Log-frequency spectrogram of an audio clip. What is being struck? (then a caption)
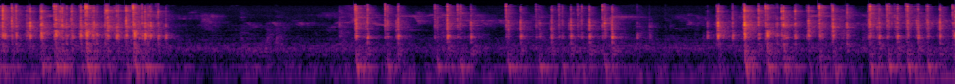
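Plastic mechanical keyboard. Both hands with short-nailed fingertips tap on a white full-size plastic mechanical keyboard with plastic keycaps and RGB backlighting, resting on a desk with a padded wrist rest. Quick, irregular bursts of sharp, bright key clicks with short clacky decay come in runs. A near-silent pause falls around two to three and a half seconds, then typing resumes and grows denser toward the end.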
